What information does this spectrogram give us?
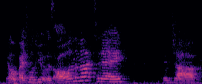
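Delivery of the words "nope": normal talking voice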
